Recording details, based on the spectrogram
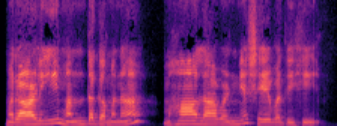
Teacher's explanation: the Anuswara changes to N. So this Mamda becomes Manda.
